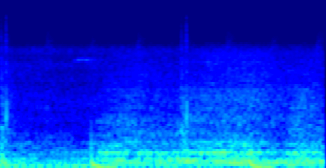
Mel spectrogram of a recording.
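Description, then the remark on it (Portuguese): Steady low rumble of a moving car's interior heard while recording inside the car, a dense engine and road drone with occasional deeper thumps and shifts, filling the space with constant noise and no voices. “Nossa, gravar no carro é muito barulho.”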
